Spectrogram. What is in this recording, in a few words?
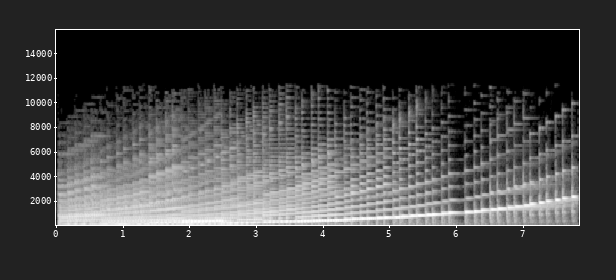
Percussion Bongos, midi; Stylus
